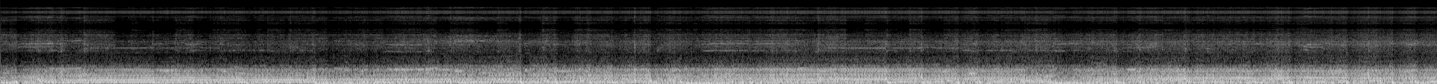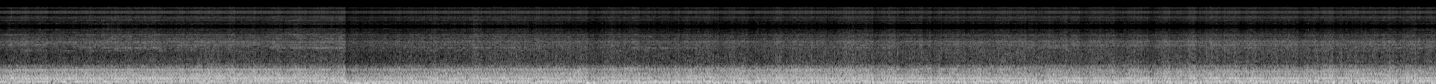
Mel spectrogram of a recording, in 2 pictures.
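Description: Turbocharged Subaru Forester XT's flat-four engine running steadily at highway speed, with tyre and road noise, heard from inside the cabin.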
